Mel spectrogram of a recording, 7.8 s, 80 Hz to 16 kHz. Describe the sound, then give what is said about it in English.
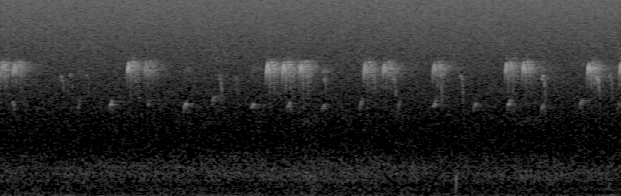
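Red crossbill calls, type 2, from two birds in the morning at about 6:55: short, sharp high-pitched kip notes repeated in loose clusters every second or so, fairly faint over a steady background hiss. “Morning, it's 6:55, and I hear crossbills, type 2s coming around.”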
